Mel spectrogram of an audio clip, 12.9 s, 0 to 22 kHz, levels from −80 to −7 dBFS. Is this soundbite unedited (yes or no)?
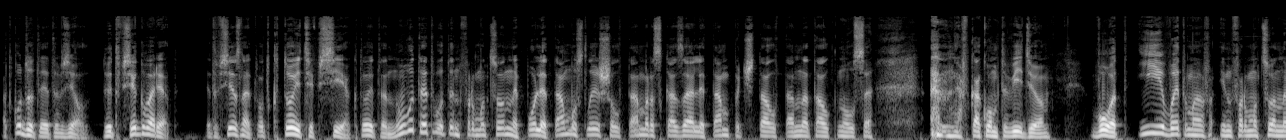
yes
